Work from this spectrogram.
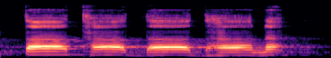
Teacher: त, थ, द, ध, न ध्वनियाँ दंत्य हैं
